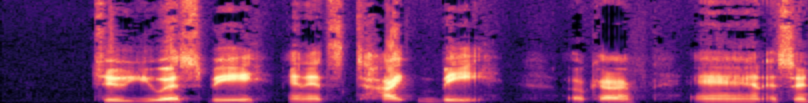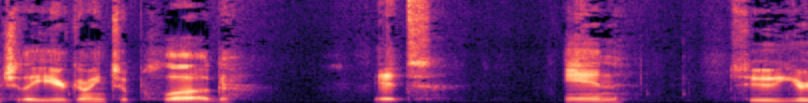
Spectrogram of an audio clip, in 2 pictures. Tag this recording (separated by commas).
Speech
